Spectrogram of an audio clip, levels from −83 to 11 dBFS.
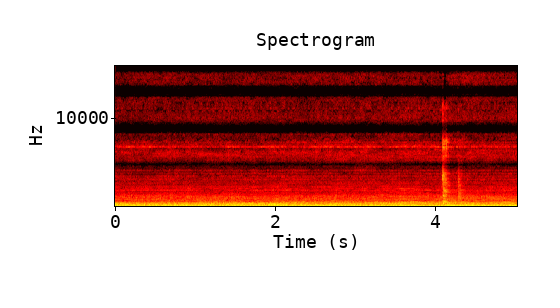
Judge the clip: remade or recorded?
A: remade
